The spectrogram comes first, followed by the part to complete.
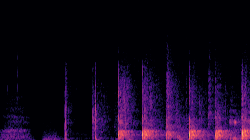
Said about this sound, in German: Auf jeden Fall nochmal Applaus.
